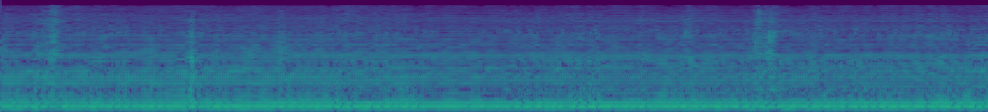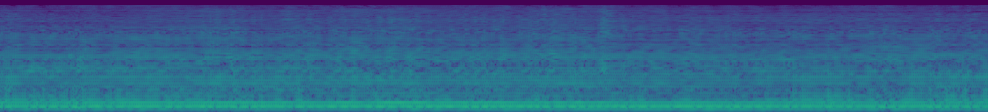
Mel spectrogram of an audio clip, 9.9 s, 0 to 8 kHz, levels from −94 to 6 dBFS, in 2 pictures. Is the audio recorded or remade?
remade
